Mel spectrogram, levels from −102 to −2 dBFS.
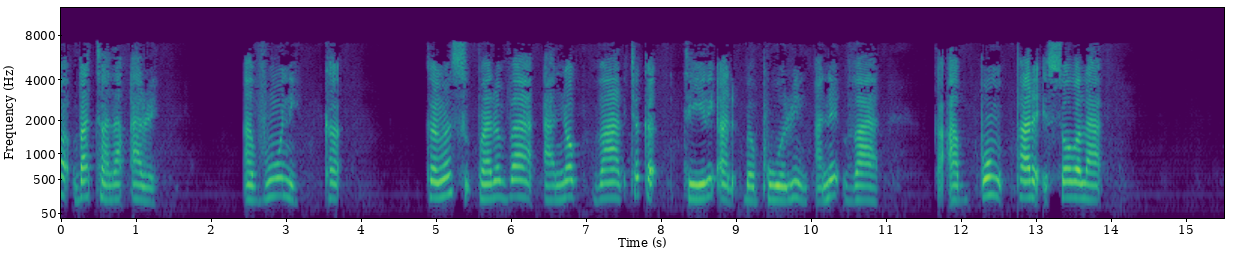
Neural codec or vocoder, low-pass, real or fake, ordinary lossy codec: codec, 16 kHz, 2 kbps, X-Codec, WavLM features, trained on Multilingual LibriSpeech; 7.2 kHz; fake; MP3, 32 kbps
